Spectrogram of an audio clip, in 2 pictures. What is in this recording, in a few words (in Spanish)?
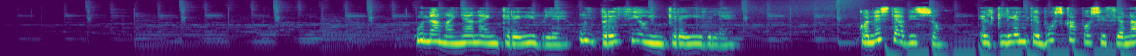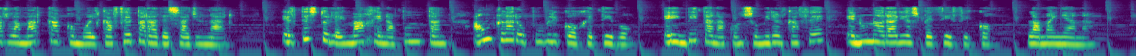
Elearning de marketing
